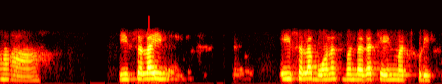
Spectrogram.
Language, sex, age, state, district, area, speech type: Kannada, female, 18-30, Karnataka, Mandya, urban, conversation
